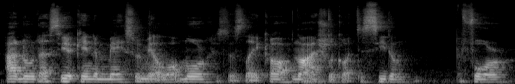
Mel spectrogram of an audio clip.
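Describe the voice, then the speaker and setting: A man's voice: medium pitch, completely flat delivery, brisk, vocal fry, fairly bright tone, roomy sound. A young man around eighteen recording an earnest, self-reflective birthday vlog, rambling with lots of "like"s. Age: young adult, about 18 to 19. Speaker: vlogger. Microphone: camera mic.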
